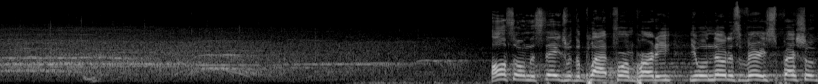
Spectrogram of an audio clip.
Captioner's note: audience cheers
